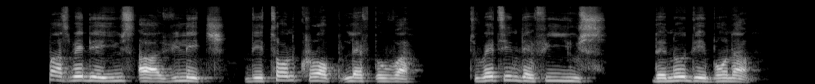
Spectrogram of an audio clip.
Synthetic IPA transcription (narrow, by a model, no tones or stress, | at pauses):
amaswɛ̃dejusawaviled͡ʒ | detʰɔ̃nkʰɹɔplɛftova | tʰuɹɛtĩndɛ̃mfijus | denodebɔ̃nãm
